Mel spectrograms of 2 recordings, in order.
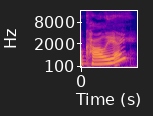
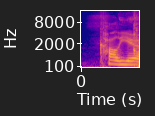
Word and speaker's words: Carlier: Oneil Carlier? – Carlier. – Collier. – Collier. – Car.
